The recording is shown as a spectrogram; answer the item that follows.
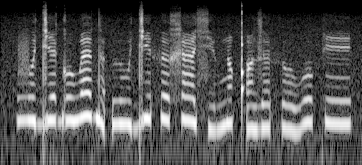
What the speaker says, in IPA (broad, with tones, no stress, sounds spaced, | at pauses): v ʊ˧˩ dʲ æ˧ ɡ o˧ w æ˥ d ə̃˧ ʔ ð u˧˩ dʲ e˥ θ ə˥˧ x æ˥˧ sʲ ʊ˩˧ ŋ ə̃˥˧ qʼ ə̃˧˩ z ə˧ θ o˧˩ w o˥ k e˥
